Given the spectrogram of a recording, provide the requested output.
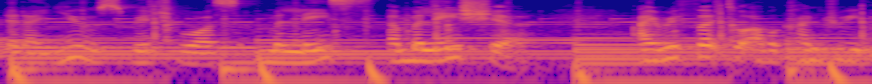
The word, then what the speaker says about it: Malaysia: It's not Malaysia, it's Malaysia.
